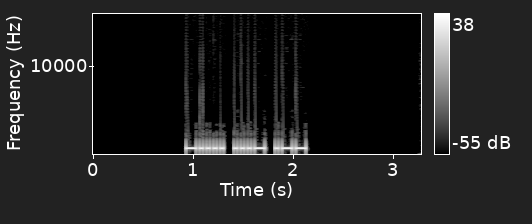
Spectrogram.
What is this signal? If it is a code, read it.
Morse code, heard as a keyed tone, about 36 wpm, 700 Hz. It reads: 6VW
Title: Three Challenging Letter-Number Combinations 35wpm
